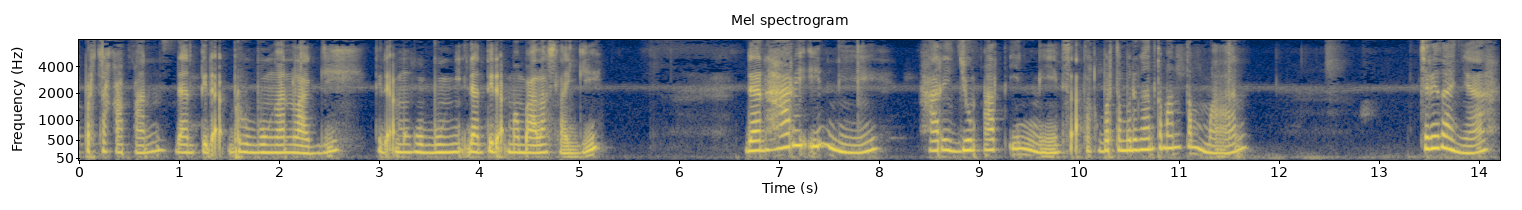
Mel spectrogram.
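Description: A woman's voice: medium pitch, creaky, mellow. A young woman tells a story in a casual monologue, heated and exasperated, swearing freely.

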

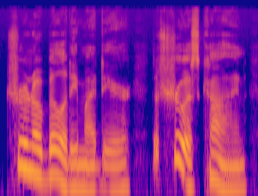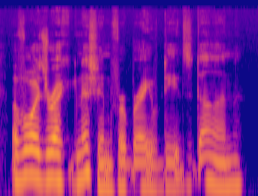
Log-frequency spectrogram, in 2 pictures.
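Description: Male narrator reading a prim rambling old maid, gravelly, dry close sound. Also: medium pitch, animated, moderate pace, dark tone, dry recording. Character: fussy, talkative older spinster aunt.

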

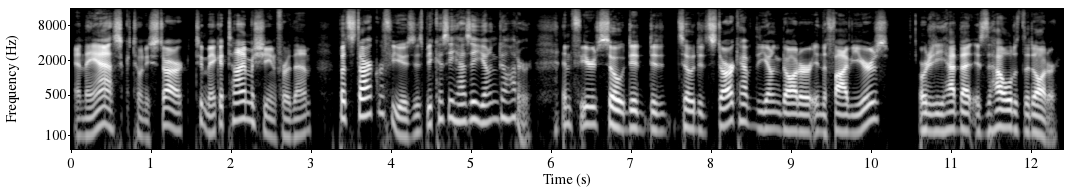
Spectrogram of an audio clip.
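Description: Reading a plot synopsis out loud, a man hosting a podcast adds rambling, casual commentary peppered with sardonic, incredulous remarks and casual swearing. He talks at a moderate pace with hardly any pauses in an animated, mid-range voice. The tone is clean, with no room sound and clean studio sound.

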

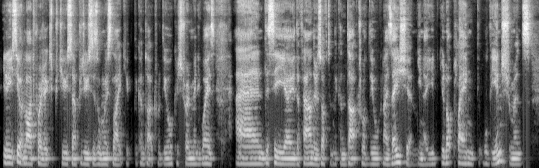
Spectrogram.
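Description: A man hosting an interview, his voice sitting a little low. He reasons aloud through extended comparisons before putting a question to his guest. His tone is measured and conversational. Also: little pitch movement. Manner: thoughtful, building long comparisons while asking questions. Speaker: host. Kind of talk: interview host.

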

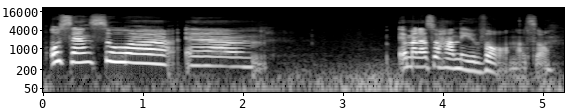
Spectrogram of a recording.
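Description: A woman hosting a podcast, telling a story in casual chat, animated and laughing. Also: high-pitched, dry recording. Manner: animated, laughing, acts out dialogue. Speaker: podcast host.

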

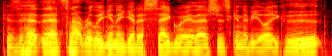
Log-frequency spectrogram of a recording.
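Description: A man's voice: on the low side, fast, dry recording. A young man, a college engineering student, co-hosting a casual chat with dry, laid-back remarks. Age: young adult. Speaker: podcast co-host.

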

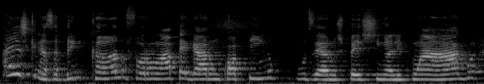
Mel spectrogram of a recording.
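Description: A woman's voice: fairly high pitch, fairly quick, fairly bright tone. A woman hosting a podcast, telling stories in casual chat and laughing as she talks. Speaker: podcast host. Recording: echoey room.

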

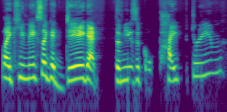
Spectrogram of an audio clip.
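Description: A woman's voice: fairly high pitch, moderate pace, dry recording, clean studio sound. A woman co-hosting a podcast, recapping a TV episode in casual, wry chat. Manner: wry, quotes characters in mocking voices. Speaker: podcast co-host.

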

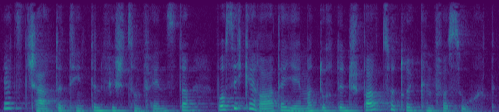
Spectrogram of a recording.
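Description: A woman narrating a bedtime story softly, often in a whisper, and addressing the listener directly. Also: mid-range voice, animated, moderate pace.

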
